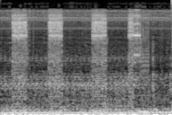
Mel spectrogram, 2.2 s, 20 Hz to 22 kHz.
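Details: Chevy Blazer 4.3L V6 at idle, no check engine light: dull, regular knock about twice a second over the rumble, not metallic-sounding; flexplate doubted, valves, rockers and lifters to be checked, cause unclear.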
